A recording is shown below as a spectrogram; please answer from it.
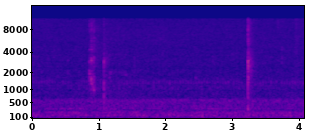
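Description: Lips pressing together and smacking apart to work in freshly applied lipstick: two soft smacks about a second in and another just after three seconds, over a low steady room hum.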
